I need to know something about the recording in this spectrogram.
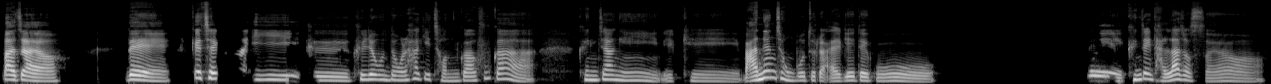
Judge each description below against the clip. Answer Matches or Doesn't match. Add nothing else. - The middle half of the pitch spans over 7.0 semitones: Doesn't match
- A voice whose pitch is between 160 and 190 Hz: Matches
